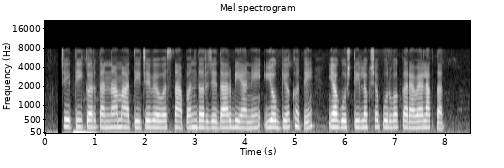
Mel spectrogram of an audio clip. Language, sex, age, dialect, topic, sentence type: Marathi, female, 25-30, Standard Marathi, agriculture, statement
